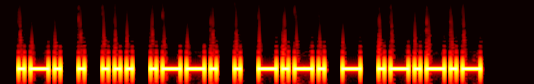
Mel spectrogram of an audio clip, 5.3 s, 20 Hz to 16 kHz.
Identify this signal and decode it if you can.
Morse code, heard as a keyed tone, about 20 wpm, 700 Hz. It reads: RESPECT.
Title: Sentences with 4-Word Phrases - 20wpm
